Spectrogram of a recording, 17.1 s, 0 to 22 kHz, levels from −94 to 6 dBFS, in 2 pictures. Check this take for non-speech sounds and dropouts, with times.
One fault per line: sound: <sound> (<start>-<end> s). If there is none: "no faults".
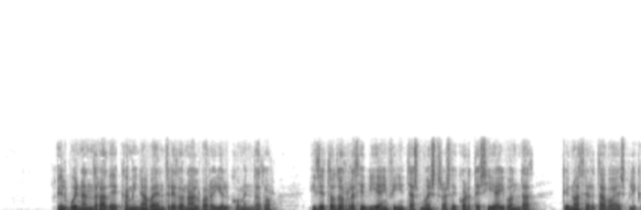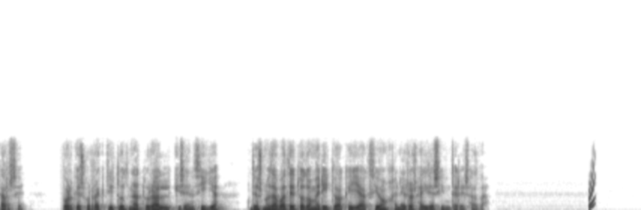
sound: chirp (16.4-16.5 s)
